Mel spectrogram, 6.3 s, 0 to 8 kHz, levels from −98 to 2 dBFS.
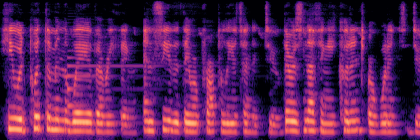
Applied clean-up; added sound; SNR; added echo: classical method WPE with log-MMSE.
